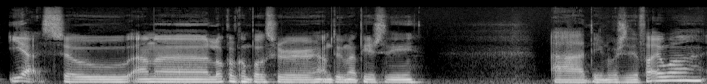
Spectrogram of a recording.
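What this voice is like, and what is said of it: Spanish accent. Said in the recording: “I'm from Spain. That's why I have this accent.”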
